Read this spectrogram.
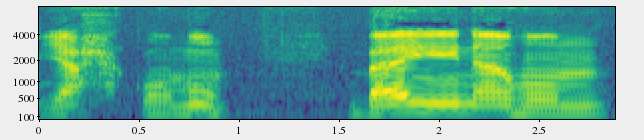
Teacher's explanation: فاللہ یحکم ہا کی آواز حلق سے نکالیں گے اور ہا کے اوپر سکون ہے، یا کو ہا کے ساتھ ملائیں گے. یحکم بینہم یا لین ہے، با کو لمبا نہیں کریں گے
